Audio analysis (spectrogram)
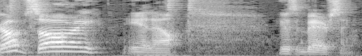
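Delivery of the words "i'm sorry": sheepish apology. Retold or imitated. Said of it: "I think".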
